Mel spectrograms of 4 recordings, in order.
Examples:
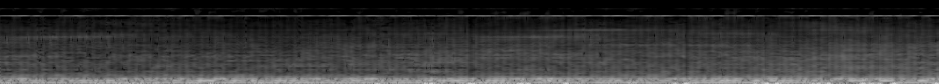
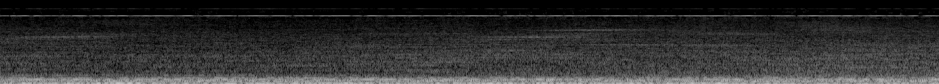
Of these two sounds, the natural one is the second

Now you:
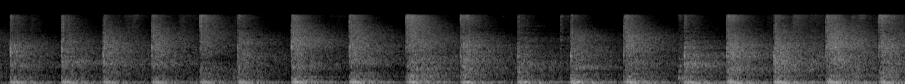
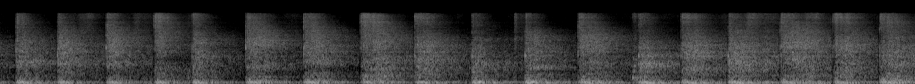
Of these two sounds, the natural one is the first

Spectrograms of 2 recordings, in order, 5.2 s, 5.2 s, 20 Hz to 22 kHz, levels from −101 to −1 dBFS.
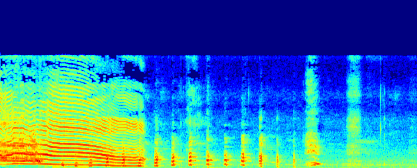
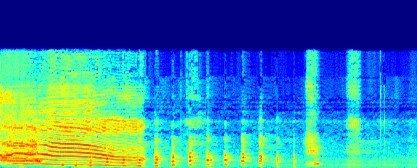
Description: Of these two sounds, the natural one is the first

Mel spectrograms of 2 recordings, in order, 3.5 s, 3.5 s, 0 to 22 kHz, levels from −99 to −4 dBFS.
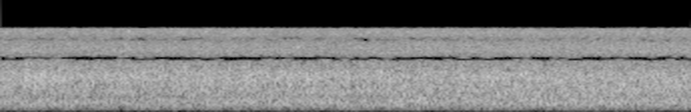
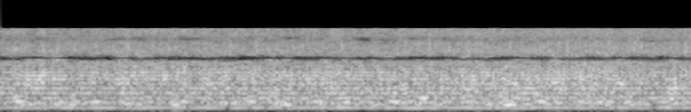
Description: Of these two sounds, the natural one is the first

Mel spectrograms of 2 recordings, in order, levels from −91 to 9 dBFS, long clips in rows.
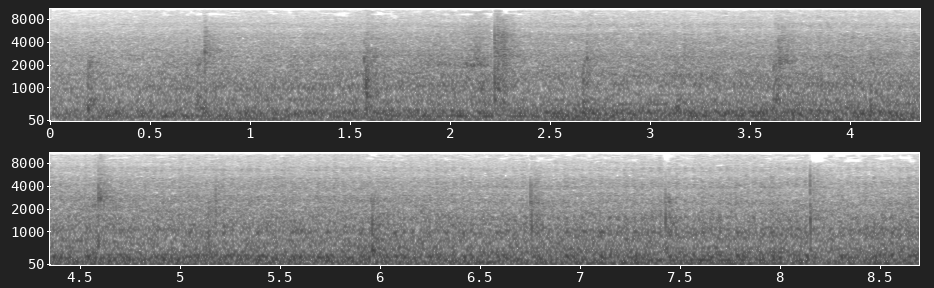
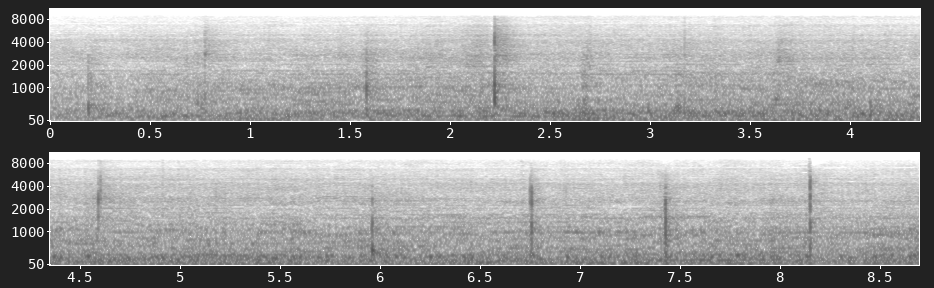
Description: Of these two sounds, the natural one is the first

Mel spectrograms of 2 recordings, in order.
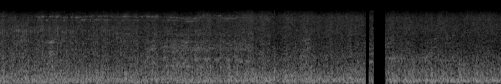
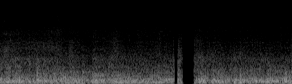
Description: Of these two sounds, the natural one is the first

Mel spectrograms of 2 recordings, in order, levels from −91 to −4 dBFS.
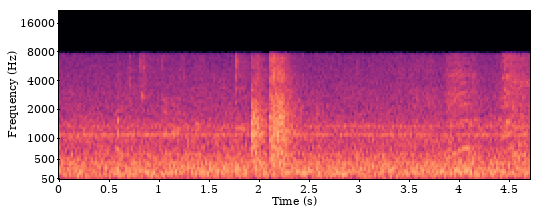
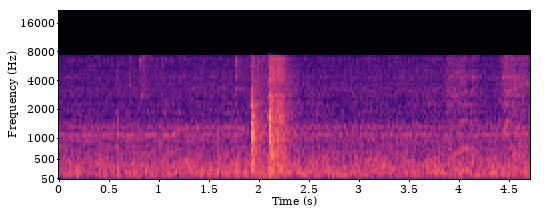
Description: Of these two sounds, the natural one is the first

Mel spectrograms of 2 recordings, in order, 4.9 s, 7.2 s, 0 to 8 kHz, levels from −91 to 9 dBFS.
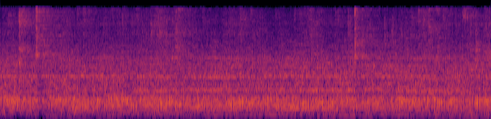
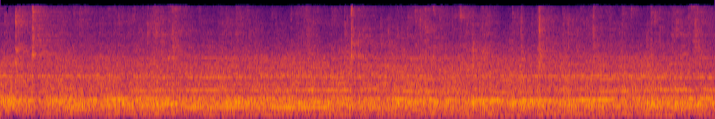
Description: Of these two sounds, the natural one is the second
